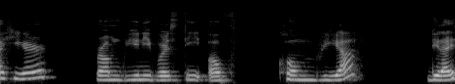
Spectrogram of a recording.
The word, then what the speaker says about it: Coimbra: And then we will have Alexandra here from the University of Coimbra. Did I say it correctly? Wait, Coimbra.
